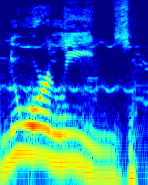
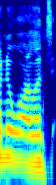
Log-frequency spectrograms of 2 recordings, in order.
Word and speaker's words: New Orleans: New Orleans. All right. I will tell you how it is pronounced. It's It's not two syllables.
